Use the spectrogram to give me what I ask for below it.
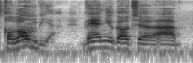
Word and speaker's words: Colombia: venezuela colombia don't say colombia colombia that's a oh colombia okay i know we've been uh pronouncing it differently in in the united states of america but it's colombia then you go to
